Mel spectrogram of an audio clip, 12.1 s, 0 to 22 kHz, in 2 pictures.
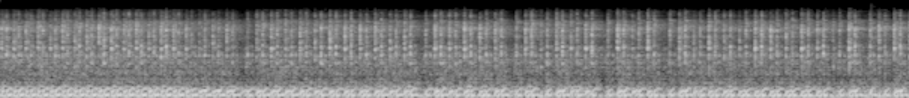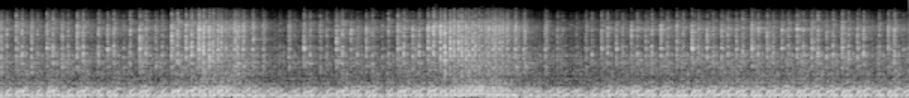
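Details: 2007 Honda Shadow Spirit 750 V-twin, first start after installing Cobra Streetrod Slashdown exhaust: deep loping idle rumble with a couple of clean throttle blips settling smoothly; healthy idle and revving.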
